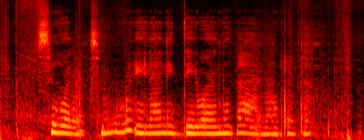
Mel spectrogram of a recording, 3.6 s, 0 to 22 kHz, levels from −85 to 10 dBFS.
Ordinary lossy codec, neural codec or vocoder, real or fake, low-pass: none; codec, 44.1 kHz, 1.7 kbps, Pupu-Codec; fake; none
